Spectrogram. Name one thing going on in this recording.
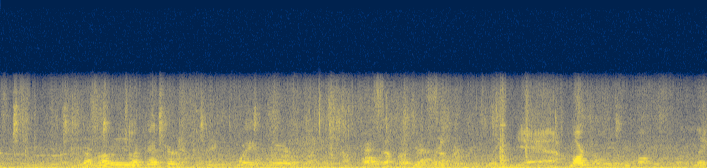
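Teenage boys talk and call out nearby.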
